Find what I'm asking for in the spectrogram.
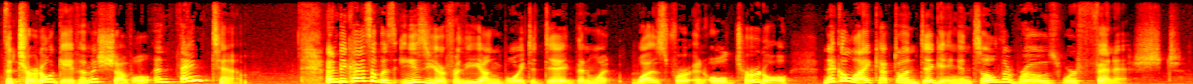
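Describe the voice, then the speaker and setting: A woman reads a picture book aloud for young children in a highly expressive way. Her intonation swings very widely, and she takes her time over each phrase, speaking as if directly to small listeners. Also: unhurried. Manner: animated, with short asides to young listeners. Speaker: children's storybook reader, pastor.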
